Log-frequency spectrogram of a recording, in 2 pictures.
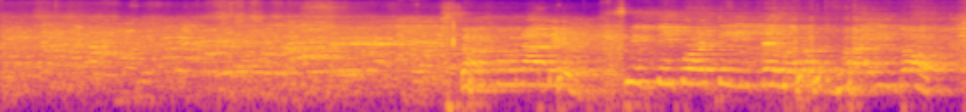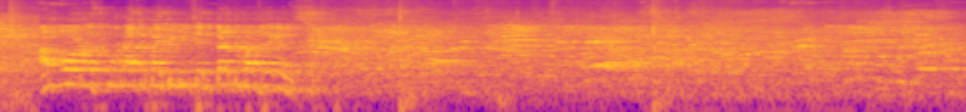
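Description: A crowd chatters and shouts outdoors.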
